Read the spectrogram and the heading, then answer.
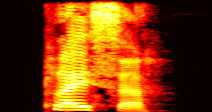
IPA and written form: ˈpleɪsə (Placer)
